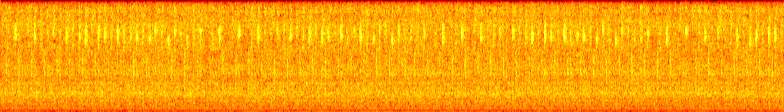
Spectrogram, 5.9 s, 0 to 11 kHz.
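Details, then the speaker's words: 2004 Vauxhall Corsa C 1.2 petrol, off the road two years, after full service with fresh oil and new fuel filter: steady, even idle with light uniform valvetrain tick, no heavy knock; engine sounds healthy. "So that's sounding good. And we're good under here as well, no leaks from the new fuel filter. Right. This is what it sounds like with fresh oil."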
